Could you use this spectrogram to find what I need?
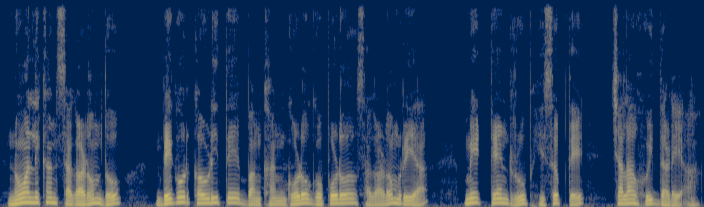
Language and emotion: Santali, neutral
